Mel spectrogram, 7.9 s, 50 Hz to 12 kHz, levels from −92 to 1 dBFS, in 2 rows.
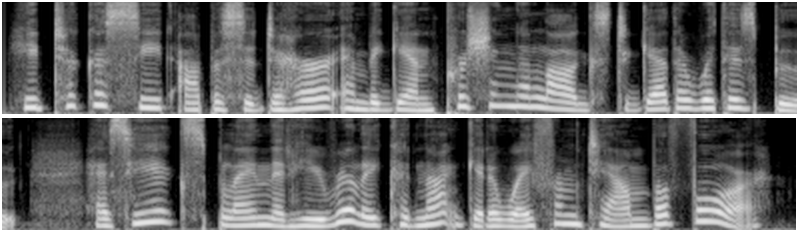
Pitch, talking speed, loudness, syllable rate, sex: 230 Hz, 220 wpm, -16 LUFS, 5.7 syllables/s, female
